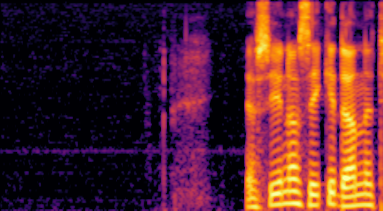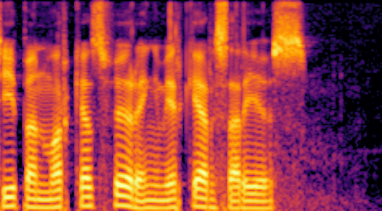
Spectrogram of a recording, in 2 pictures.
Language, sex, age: Norwegian, male, 21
